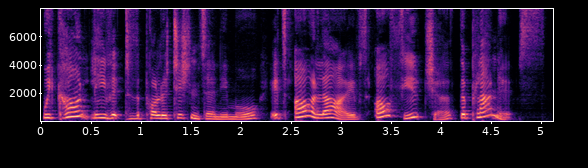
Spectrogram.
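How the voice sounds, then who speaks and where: A woman's voice: a little high, big pitch swings, normal speed, pitched above the performer's own voice. An older woman voicing an earnest, indignant young granddaughter in a radio play. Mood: urgent.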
